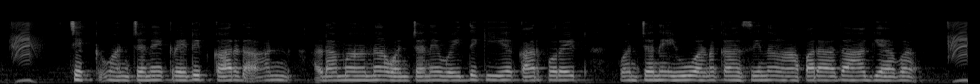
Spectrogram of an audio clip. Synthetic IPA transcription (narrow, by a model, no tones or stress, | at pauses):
t͡ʃekʋɐɲt͡ʃɐnekɾeːɖiʈkaːɾɖɐɳ | ɐ̰ɽɐmaːnɐʋɐɲt͡ʃɐneʋɐjd̪jɐkiːjɐkaːɾpoɾejʈ | ʋɐɲt͡ʃɐnejuɐɳɐkaːsinɐapɐɾaːd̪ɐaːɡjaːʋɐ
